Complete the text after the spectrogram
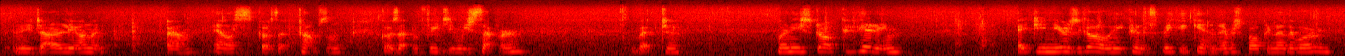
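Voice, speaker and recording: A woman's fairly high-pitched, monotone, flat voice at a moderate pace with long, frequent pauses, plus noticeable background noise and audible room echo. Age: 90s. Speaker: grandmother showing family photos. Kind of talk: casual reminiscing. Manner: halting.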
